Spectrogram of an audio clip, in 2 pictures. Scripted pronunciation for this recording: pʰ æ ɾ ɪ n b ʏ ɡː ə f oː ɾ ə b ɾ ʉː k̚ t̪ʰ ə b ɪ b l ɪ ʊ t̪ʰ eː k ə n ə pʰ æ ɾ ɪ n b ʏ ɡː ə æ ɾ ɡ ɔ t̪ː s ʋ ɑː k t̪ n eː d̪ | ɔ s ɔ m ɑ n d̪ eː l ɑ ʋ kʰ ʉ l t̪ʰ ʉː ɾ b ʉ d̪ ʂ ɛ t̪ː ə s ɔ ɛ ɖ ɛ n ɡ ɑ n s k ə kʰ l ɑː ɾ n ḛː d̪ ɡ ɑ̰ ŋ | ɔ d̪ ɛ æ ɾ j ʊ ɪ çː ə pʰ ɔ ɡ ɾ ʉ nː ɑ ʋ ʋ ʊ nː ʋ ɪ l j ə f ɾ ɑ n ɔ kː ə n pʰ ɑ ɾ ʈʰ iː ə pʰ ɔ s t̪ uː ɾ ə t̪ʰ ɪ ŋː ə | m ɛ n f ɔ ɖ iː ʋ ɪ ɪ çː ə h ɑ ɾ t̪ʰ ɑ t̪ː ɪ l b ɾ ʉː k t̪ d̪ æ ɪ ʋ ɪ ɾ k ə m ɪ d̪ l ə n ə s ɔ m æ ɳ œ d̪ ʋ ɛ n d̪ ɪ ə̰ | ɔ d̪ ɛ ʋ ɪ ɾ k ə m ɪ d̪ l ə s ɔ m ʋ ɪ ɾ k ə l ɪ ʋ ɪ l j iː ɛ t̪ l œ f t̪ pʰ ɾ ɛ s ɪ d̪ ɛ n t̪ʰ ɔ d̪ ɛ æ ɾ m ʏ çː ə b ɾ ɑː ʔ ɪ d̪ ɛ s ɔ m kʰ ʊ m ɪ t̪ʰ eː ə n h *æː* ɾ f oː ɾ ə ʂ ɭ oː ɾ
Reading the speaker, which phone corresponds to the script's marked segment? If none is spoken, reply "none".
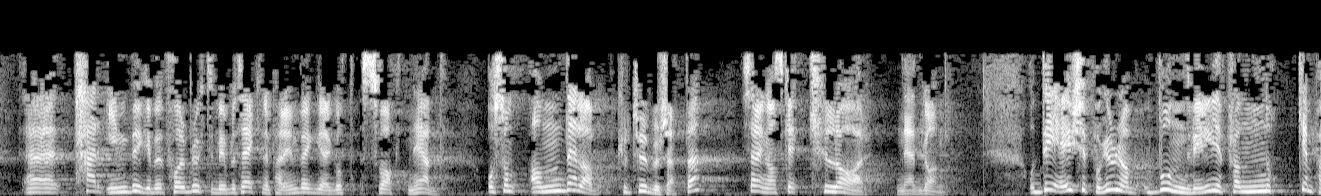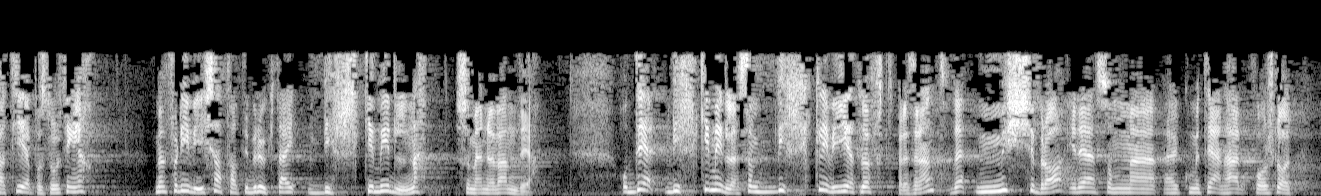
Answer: æː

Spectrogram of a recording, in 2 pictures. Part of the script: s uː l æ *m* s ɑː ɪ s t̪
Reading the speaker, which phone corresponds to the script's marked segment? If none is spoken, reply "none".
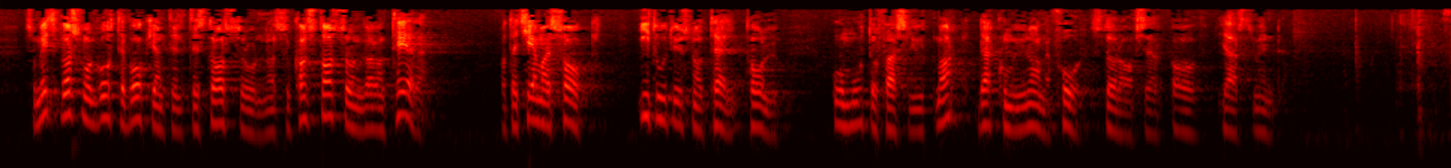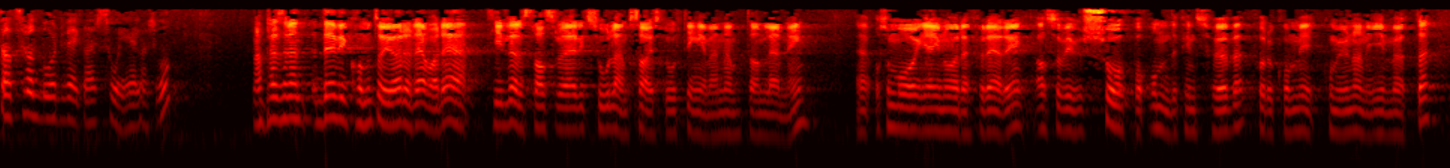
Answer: m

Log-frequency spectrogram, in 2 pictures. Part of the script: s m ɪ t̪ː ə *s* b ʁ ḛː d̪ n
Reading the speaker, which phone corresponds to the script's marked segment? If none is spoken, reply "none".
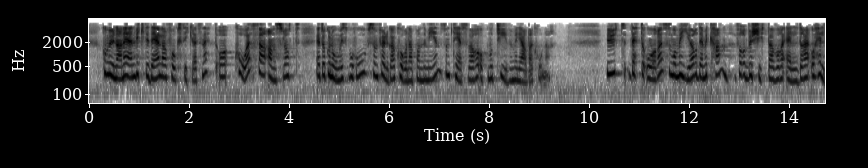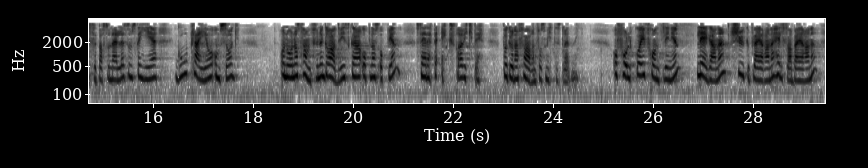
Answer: s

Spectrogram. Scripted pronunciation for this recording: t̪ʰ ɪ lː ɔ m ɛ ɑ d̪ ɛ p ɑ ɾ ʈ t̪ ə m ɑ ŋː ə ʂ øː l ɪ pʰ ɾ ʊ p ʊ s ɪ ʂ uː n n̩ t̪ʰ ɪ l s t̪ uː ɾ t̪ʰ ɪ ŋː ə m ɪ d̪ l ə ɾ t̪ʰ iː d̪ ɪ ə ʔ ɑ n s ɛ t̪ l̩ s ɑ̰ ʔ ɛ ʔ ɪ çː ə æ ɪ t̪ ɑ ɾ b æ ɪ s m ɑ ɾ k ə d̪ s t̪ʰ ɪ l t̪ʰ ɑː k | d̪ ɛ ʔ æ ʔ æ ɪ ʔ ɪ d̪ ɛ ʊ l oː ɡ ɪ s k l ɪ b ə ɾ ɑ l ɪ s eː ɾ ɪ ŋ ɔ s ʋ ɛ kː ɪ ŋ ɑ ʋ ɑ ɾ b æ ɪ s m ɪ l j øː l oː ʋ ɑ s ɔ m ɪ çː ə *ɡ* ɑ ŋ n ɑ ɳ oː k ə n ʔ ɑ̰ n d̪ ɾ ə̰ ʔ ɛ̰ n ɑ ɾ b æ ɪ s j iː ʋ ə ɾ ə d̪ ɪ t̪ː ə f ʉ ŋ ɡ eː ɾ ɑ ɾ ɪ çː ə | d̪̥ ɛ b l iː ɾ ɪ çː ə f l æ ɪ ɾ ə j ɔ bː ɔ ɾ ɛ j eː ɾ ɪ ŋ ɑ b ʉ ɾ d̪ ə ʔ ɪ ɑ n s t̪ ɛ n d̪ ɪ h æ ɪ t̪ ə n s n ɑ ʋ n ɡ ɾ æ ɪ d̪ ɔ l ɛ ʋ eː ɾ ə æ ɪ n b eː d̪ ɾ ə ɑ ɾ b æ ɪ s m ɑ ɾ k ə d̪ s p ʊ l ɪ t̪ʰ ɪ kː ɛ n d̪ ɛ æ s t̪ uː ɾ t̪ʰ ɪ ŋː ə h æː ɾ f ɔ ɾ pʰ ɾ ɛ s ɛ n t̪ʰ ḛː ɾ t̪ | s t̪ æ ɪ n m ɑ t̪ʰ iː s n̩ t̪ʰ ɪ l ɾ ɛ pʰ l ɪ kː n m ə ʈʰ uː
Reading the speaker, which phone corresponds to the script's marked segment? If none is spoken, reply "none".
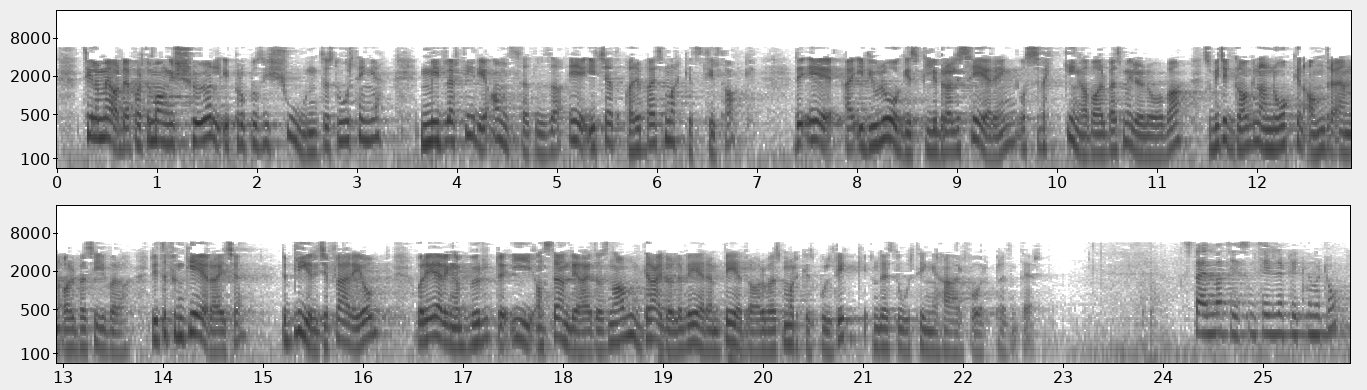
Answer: ɡ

